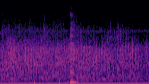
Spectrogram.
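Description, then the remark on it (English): An audience at the Skillman Church of Christ claps steadily for a few seconds for a group of children, a dense, even patter of many hands, with a brief voice rising above it midway. “But let's give a round of applause right now, kicking us off right.”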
